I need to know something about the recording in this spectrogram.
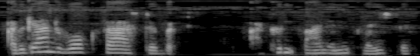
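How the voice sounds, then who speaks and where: An actress playing a genteel, easily frightened woman in a theatrical, halting 1940s radio drama style. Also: medium pitch, husky. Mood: haunted, dramatic. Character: frightened, genteel woman recounting ghostly canyon ordeal. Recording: muffled, noisy 1940s radio recording.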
